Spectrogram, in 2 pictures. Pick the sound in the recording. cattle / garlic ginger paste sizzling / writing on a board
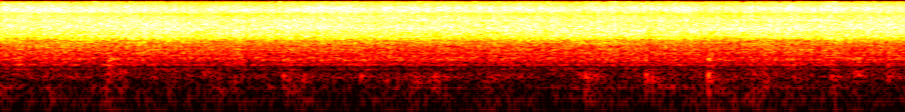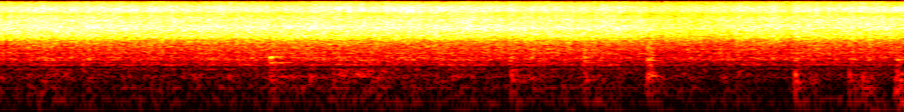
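garlic ginger paste sizzling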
